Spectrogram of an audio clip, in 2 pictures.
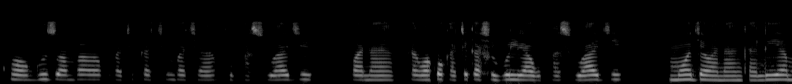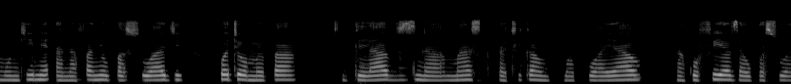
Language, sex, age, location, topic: Swahili, female, 18-24, Mombasa, health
